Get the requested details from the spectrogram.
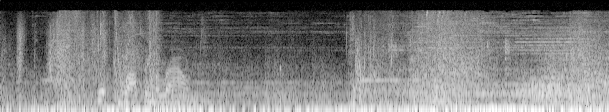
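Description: Game spell effects whoosh and clash.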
